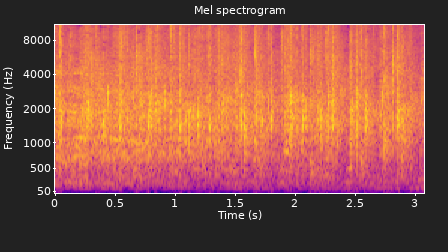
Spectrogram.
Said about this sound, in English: How about giving Dave a round of applause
